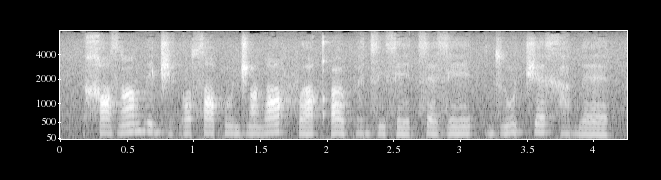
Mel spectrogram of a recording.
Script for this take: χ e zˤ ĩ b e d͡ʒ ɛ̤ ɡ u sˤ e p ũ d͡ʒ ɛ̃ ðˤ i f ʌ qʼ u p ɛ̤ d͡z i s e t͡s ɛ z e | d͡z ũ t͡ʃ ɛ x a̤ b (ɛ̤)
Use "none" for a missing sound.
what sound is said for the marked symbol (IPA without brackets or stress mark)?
ɛ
